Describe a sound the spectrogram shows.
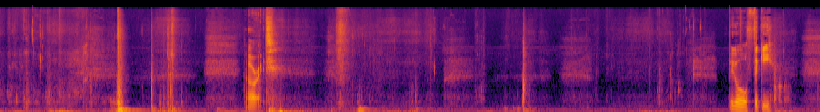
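Hard plastic cases clack and knock against a hard case.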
